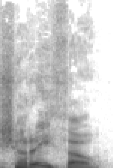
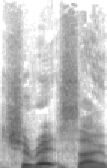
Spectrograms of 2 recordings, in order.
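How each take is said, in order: First: The word is pronounced the Spanish way. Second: The word is pronounced the English way. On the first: "if I was Spanish, I would say chorizo" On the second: "if I'd read it naturally, I would have said chorizo"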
